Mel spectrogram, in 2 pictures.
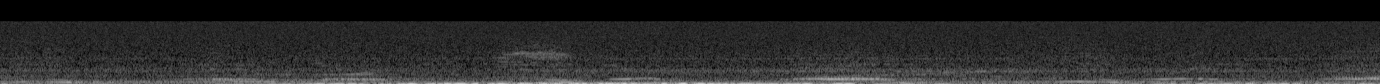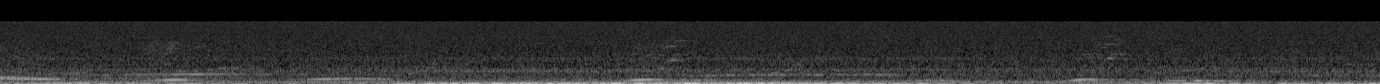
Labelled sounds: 5.0	5.5	humpback whale, 1.3 to 1.8 kHz

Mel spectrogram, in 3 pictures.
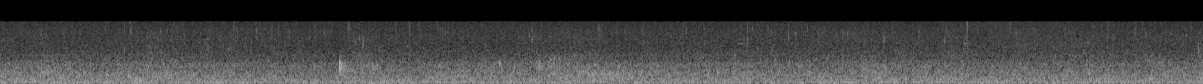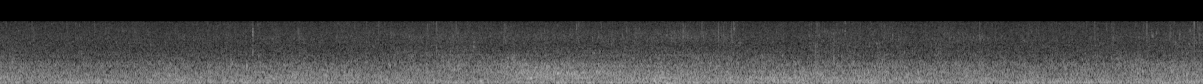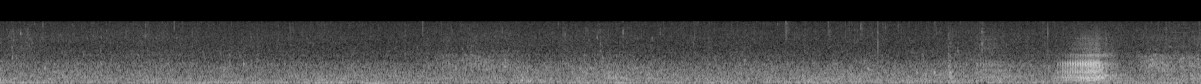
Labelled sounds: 34.6	35.2	croaking sound likely from a nearby submerged object, 0.88 to 1.7 kHz

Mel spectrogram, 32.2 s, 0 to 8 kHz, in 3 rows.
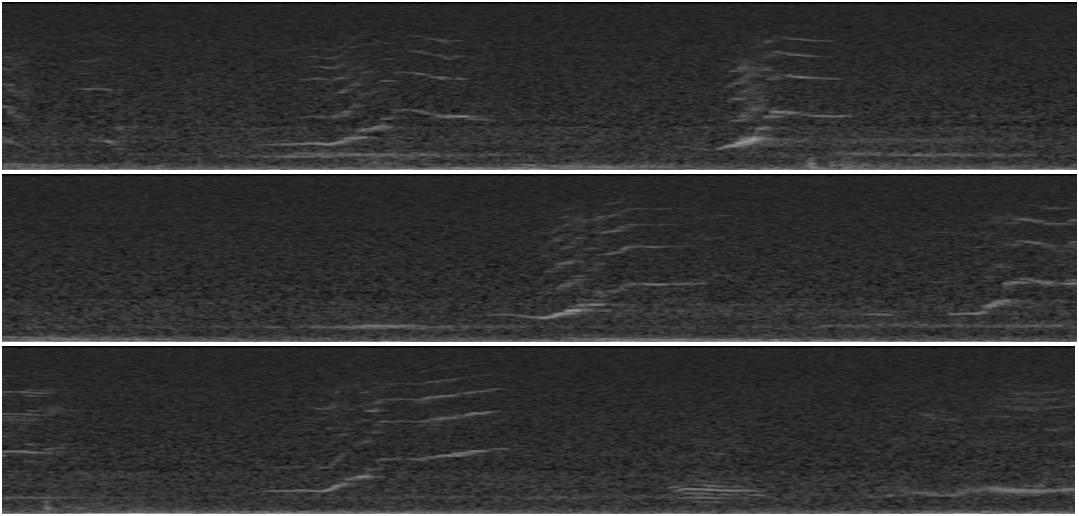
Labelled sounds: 0.7	1.1	humpback whale, 1.5 to 1.7 kHz
3.0	4.9	humpback whale, 0.80 to 4.2 kHz
7.6	8.5	humpback whale, 0.90 to 4.2 kHz
16.2	17.4	humpback whale, 0.80 to 4.3 kHz
20.8	22.2	humpback whale, 0.93 to 4.6 kHz
24.6	24.9	humpback whale, 2.4 to 2.8 kHz
25.2	26.6	humpback whale, 0.93 to 4.8 kHz
31.9	32.2	humpback whale, 3.3 to 3.6 kHz

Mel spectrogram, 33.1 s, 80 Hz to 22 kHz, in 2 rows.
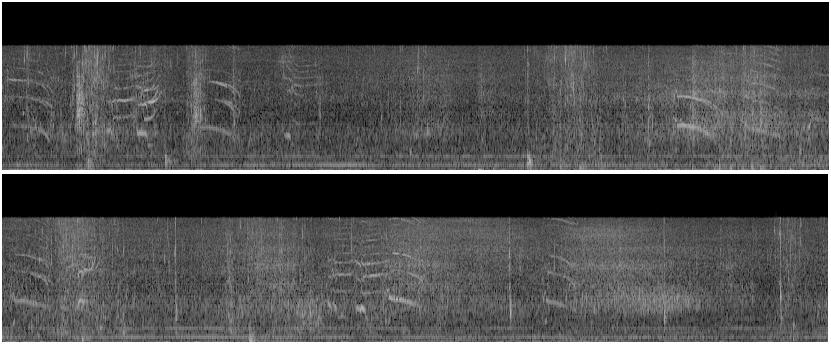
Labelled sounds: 0.0	1.1	killer whale, southern Alaska resident, 0.41 to 8.0 kHz
2.1	3.2	killer whale, southern Alaska resident, 0.55 to 8.0 kHz
4.0	4.8	killer whale, southern Alaska resident, 0.69 to 8.0 kHz
5.5	6.4	killer whale, southern Alaska resident, 0.51 to 8.0 kHz
13.3	14.3	killer whale, southern Alaska resident, 0.69 to 8.0 kHz
14.7	17.5	killer whale, southern Alaska resident, 0.41 to 8.0 kHz
18.0	18.5	killer whale, southern Alaska resident, 0.41 to 2.8 kHz
23.1	25.1	killer whale, southern Alaska resident, 0.64 to 8.0 kHz
27.3	28.2	killer whale, southern Alaska resident, 0.55 to 8.0 kHz

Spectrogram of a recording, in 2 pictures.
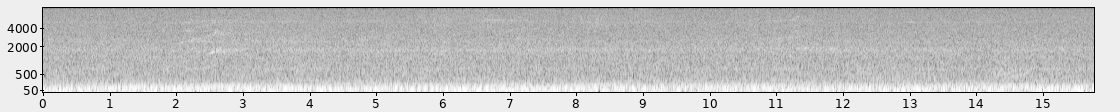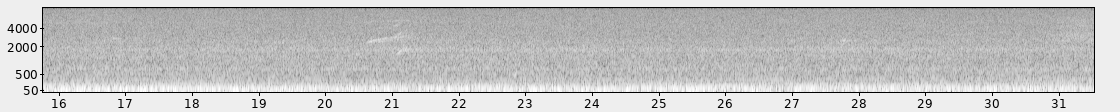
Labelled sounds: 2.0	2.8	killer whale, southern resident, 1.5 to 5.2 kHz
20.5	21.3	killer whale, southern resident, 1.5 to 5.2 kHz

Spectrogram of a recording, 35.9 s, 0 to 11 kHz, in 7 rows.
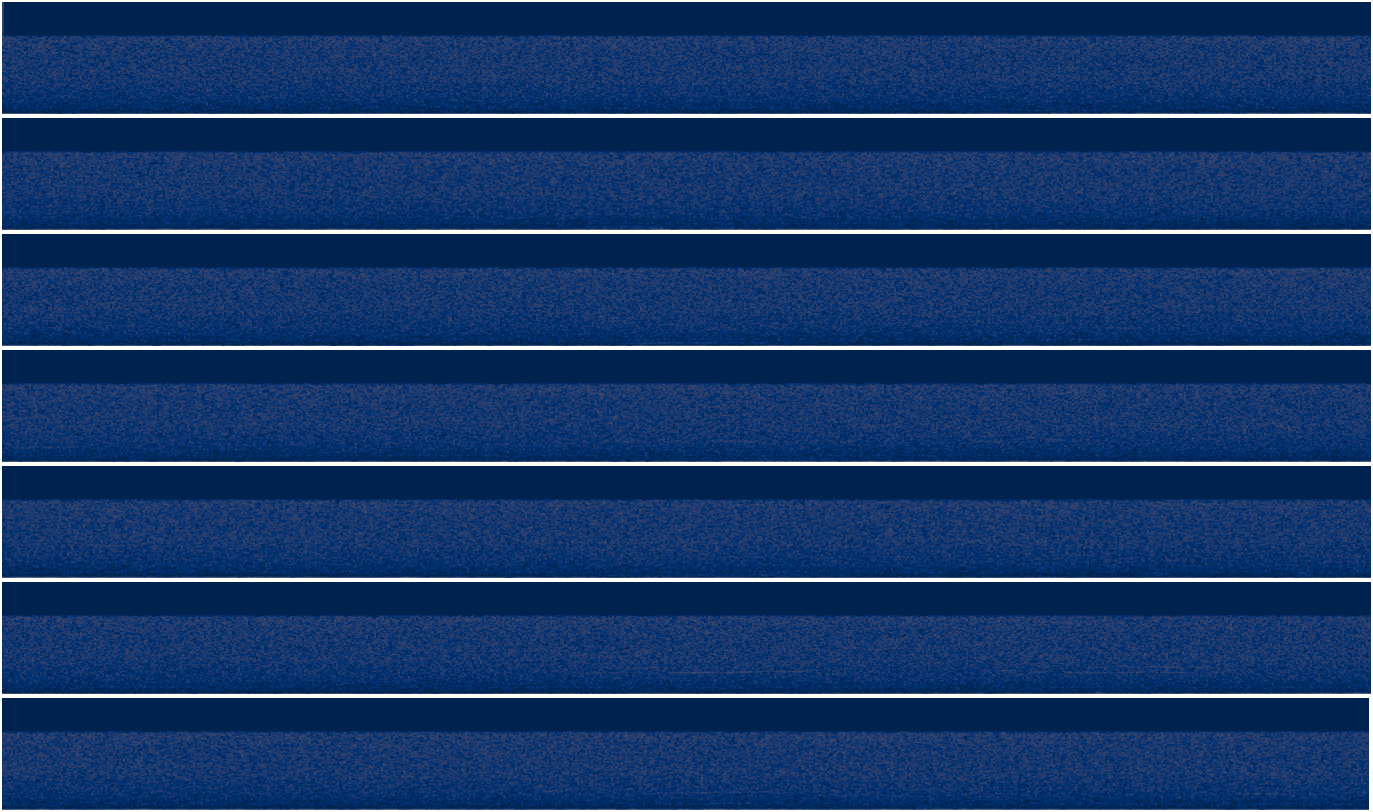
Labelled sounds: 28.4	28.7	humpback whale, 2.1 to 2.3 kHz
33.5	33.7	humpback whale, 1.8 to 1.9 kHz
35.4	35.7	humpback whale, 1.4 to 1.7 kHz

